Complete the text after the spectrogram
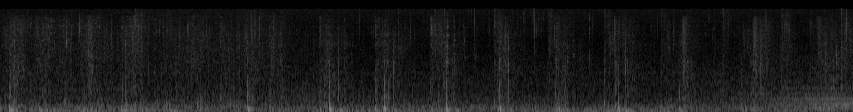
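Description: Heavy footsteps crunch on gravel and stone.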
